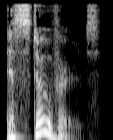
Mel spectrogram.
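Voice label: "estovers", British English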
